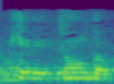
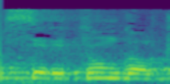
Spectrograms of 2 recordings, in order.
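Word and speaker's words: Cirith Ungol: Drugi bend iz tog talasa, Marko je pomenuo, bend koji dolazi sa zapadne obale, Siri Tungol ili Kiri Tungol. Kiri Tungol po Tolkienu, Siri Tungol kako sami članovi benda kažu da bi trebalo ime da se izgovara.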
